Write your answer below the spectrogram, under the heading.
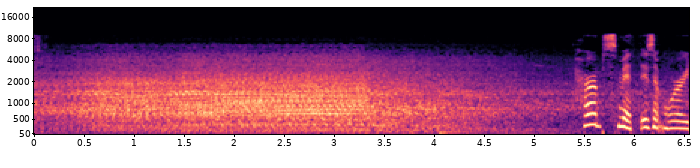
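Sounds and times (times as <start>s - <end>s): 
diesel tractor engine idling on a farm in Ida Township Michigan: 0.0s - 6.5s
speech: 5.5s - 6.5s.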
